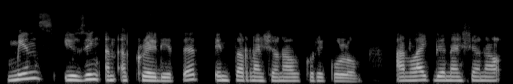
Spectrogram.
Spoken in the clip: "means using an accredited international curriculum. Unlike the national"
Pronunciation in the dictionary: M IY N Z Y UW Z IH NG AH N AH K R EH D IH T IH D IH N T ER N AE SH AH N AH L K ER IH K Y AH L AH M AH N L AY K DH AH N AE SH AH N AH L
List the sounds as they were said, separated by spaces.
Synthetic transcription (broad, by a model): M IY N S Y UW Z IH NG AH N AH K R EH D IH T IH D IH N T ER N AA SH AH N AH L K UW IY K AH L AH M AH N L AY K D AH N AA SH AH N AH L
